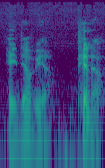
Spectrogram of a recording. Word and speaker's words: Peninnah: Peninnah, P-E-N-I-N-A-W, Pinna. That's the pronunciation.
